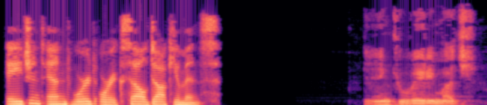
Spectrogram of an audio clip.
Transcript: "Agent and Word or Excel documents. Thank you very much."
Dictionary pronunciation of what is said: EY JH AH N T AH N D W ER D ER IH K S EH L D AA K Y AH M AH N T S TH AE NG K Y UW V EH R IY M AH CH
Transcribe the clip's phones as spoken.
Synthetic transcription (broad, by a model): EY JH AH N T AH N D W ER D ER IH K S EH L D AA K Y AH M AH N T S T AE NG K Y UW V EH R IY M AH CH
